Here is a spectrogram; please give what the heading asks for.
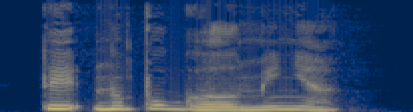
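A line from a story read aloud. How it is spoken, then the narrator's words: Quiet. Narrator (Russian): ответила тихо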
